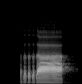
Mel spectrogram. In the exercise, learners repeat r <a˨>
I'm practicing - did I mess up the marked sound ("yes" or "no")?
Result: yes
